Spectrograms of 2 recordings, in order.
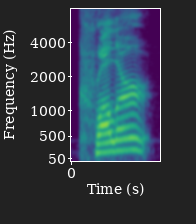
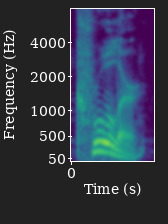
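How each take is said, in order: First: The first vowel is short, as in 'cull'. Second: The first vowel is long, as in 'cruel'. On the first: This is how New Yorkers say it. The speaker calls it right. "that's how we pronounce it. I believe that is the correct way" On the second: This is how Midwesterners say it. The speaker calls it wrong. "The other way is called the wrong way. Those are the people from the Midwest"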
